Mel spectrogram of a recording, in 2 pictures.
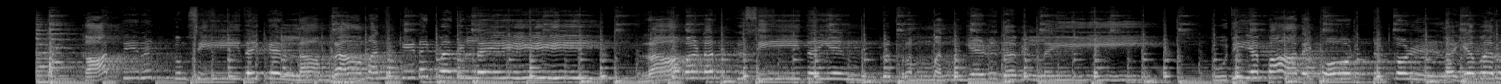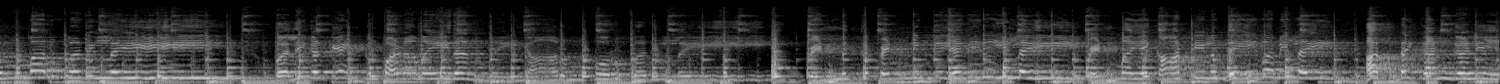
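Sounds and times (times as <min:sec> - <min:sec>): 
Tamil song: 0:00.4 - 0:29.9.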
